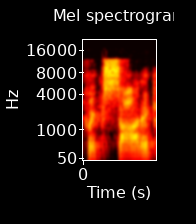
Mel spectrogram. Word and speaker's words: quixotic: So- Which I also just want to say, quixotic is one of those words that I feel like needs to be pronounced differently.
